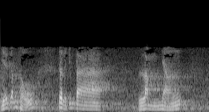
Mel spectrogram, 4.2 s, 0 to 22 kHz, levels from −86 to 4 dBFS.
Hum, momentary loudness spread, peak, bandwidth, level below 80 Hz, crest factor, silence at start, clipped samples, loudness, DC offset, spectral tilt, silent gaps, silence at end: none; 16 LU; -4 dBFS; 4 kHz; -50 dBFS; 18 dB; 0 s; under 0.1%; -21 LUFS; under 0.1%; -12.5 dB/octave; none; 0 s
